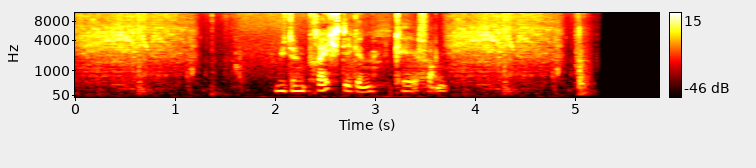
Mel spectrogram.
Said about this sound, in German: Und da sieht man jetzt, diese Schubladen. Es sind 100 Schubladen und alle nach Käfern, also nach Familienkäfern sortiert. Und ich öffne mal eine Schublade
